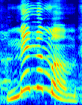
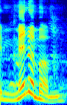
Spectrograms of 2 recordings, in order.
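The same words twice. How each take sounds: First: "Minimum" repeated with weight on the first syllable; stressed repeat. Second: Said in the usual way. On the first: Shown as a demonstration. To the crowd, insisting with a stressed repeat.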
